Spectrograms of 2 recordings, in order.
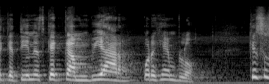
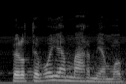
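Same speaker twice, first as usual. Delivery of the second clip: low, soft husband's endearment; acted tenderness; 5 semitones lower, 10 dB quieter, faster than usual. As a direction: drop to a tender hush for your wife. Husband's acted words to wife. (ternura actuada, en voz baja y suave)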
